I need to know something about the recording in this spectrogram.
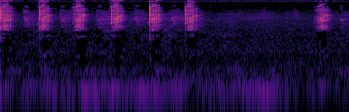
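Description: Scissors cutting through a folded strip of plain cloth: a run of about six crisp snips, roughly two a second, that stops about two and a half seconds in.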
